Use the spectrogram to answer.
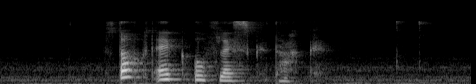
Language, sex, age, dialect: Faroese, female, 36-60, Norðurstreymoy/Eysturoy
